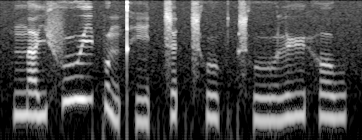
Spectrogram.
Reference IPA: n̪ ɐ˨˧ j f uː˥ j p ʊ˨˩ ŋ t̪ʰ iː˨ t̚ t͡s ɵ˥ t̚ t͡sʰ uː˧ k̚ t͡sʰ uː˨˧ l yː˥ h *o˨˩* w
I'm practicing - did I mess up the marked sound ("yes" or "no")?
yes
